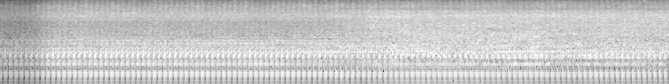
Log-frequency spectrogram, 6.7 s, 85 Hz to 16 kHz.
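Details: Toro Wheel Horse 825 riding mower (Recycler 56132), Briggs 8HP single-cylinder, after new battery, carburetor replacement and throttle linkage fix: steady even low-idle putter at lowest throttle, regular firing, no misses or knocks; healthy idle.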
